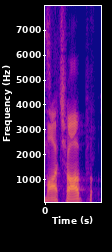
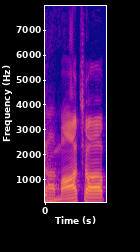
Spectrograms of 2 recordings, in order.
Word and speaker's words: Machop: chris and i like realizing that we're saying machop like differently yeah like they're like is it what is it is it machop is it mate like is it ponyta ponita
